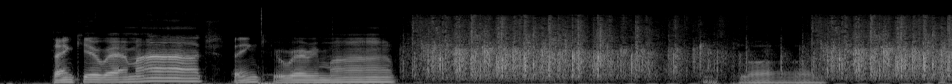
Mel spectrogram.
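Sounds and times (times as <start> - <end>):
speech: 0.5 - 4.3
audience applause after a talk: 4.0 - 9.5.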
